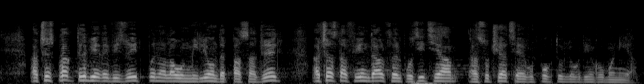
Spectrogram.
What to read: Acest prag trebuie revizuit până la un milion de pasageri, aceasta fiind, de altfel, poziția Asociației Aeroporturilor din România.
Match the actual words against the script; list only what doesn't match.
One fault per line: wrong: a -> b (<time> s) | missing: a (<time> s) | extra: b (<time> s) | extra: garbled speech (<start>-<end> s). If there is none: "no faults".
no faults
